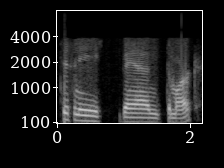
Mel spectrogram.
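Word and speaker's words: Tiffany VanDemark: Then 2006, he decides he's going to marry Tiffany Van DeMark, is how you pronounce her name, and he's married to her until 2009.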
